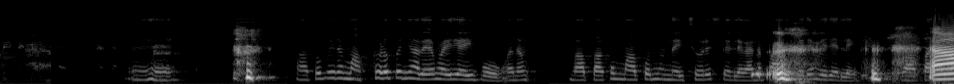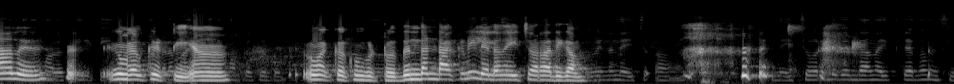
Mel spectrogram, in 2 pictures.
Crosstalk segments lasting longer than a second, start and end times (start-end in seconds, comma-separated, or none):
13.2-15.4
